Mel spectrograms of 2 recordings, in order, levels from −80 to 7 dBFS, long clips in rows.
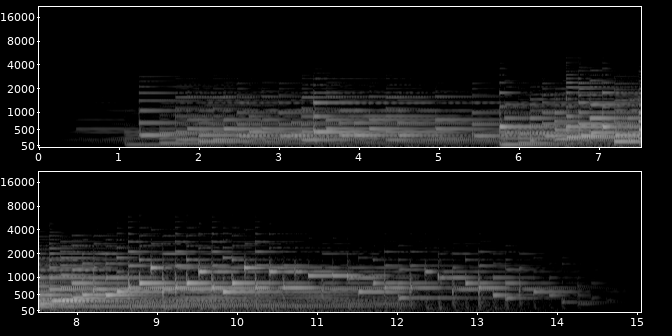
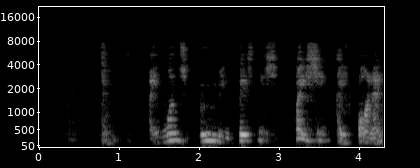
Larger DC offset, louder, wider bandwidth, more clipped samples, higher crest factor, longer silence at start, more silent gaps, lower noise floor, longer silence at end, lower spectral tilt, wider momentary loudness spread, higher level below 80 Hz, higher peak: neither; about the same, -35 LUFS vs -34 LUFS; second, 6.2 kHz vs 8 kHz; neither; about the same, 18 dB vs 22 dB; first, 1.05 s vs 0.8 s; second, none vs 1.24-1.36 s, 1.93-2.00 s, 3.01-3.20 s, 3.65-3.71 s; first, -74 dBFS vs -57 dBFS; first, 0.85 s vs 0 s; first, -6.5 dB/octave vs -5 dB/octave; second, 14 LU vs 22 LU; first, -66 dBFS vs -78 dBFS; second, -18 dBFS vs -14 dBFS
